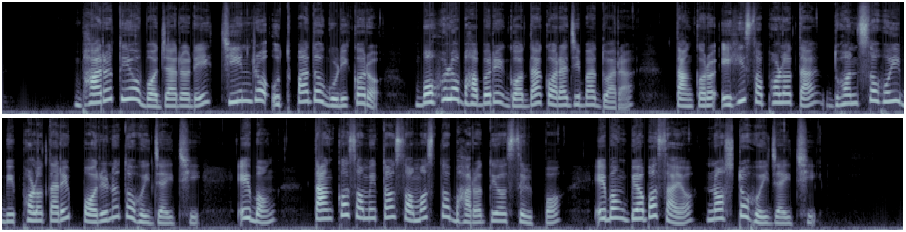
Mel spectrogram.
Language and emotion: Odia, neutral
